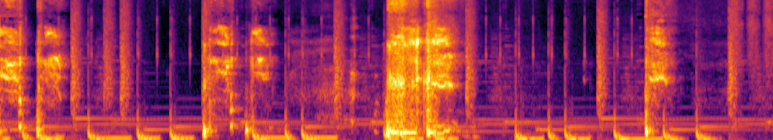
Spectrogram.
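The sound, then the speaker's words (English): Coughing and throat clearing from a person choking on smoke: many harsh, rough coughs in uneven bursts, with one longer, raspy hacking fit in the middle and more coughs after it. “The smoke kicked up. You know how the smoke hit the back, like a certain part of your throat, like a... I'm not normally a cougher, choker, but y'all know, y'all done heard”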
